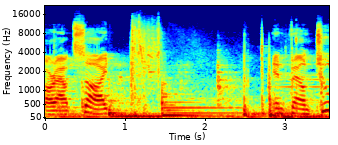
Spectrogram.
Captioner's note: camera flashes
